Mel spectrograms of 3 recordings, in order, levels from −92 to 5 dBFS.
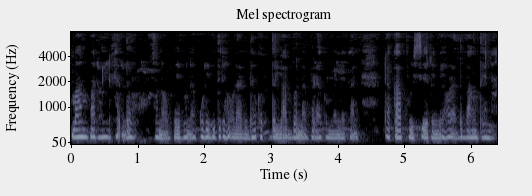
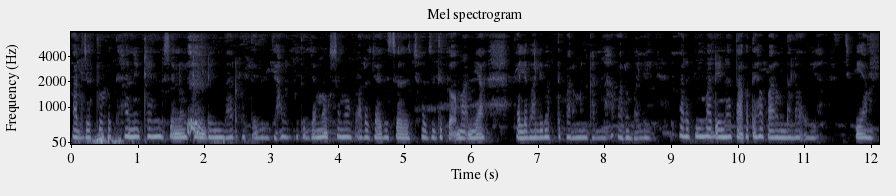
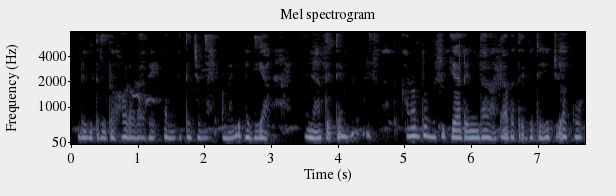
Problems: constant background noise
